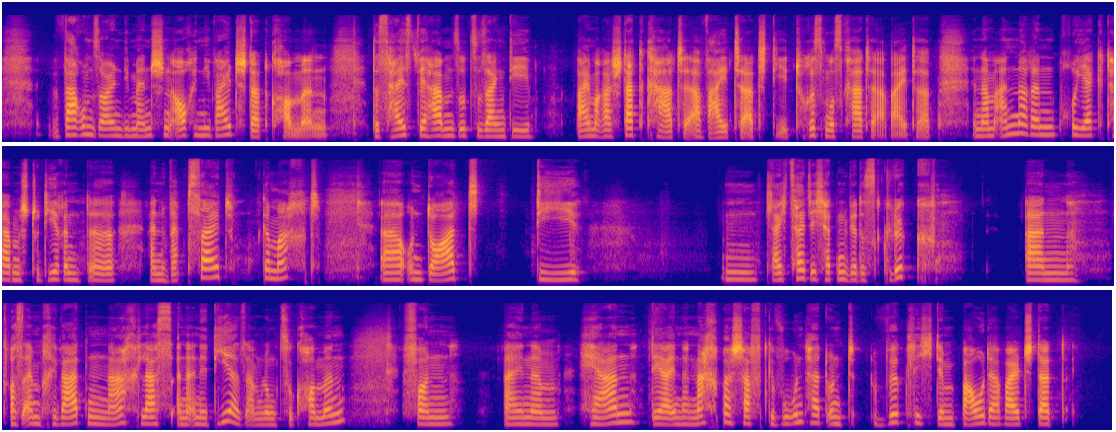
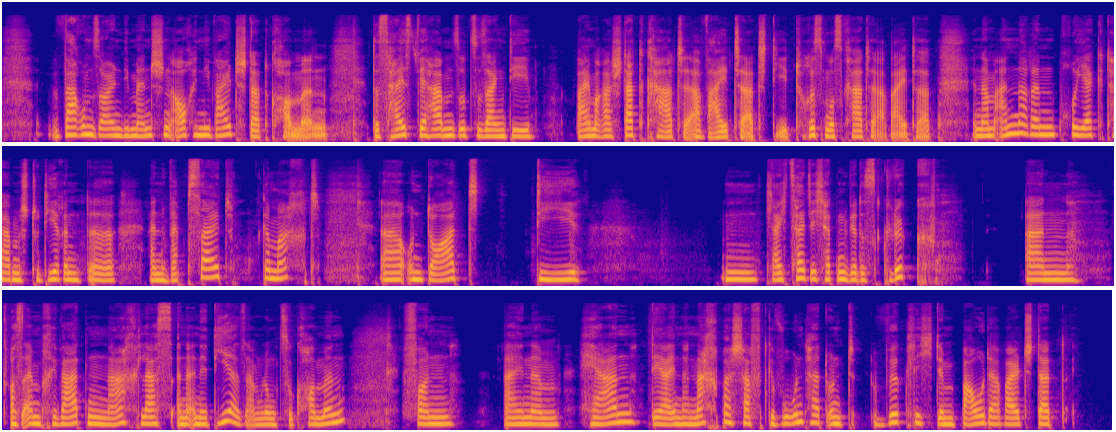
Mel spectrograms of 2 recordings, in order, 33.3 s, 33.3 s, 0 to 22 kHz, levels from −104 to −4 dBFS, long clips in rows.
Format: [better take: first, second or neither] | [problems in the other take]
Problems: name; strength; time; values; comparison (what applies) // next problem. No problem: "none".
second | thin; very; fading below 900 Hz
